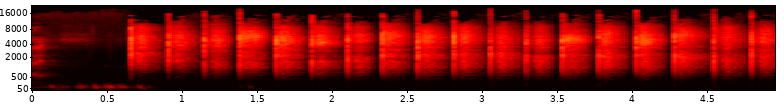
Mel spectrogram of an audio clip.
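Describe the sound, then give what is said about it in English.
Steady, rapid hand clapping, about twenty sharp claps in a brisk even rhythm, loud, each one echoing briefly in a room; a low rumble precedes the first clap. “You want to hear some clapping? Let's clap us out.”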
